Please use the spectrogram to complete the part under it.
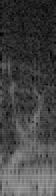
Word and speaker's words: Jorn: But that's why I say just Jorn or Jorn.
